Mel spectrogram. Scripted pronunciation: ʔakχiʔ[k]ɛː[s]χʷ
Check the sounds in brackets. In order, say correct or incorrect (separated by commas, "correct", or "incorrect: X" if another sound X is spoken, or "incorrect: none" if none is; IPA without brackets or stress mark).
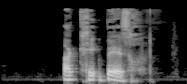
incorrect: p, correct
